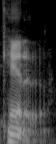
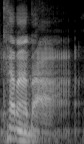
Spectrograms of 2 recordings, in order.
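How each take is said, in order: First: It is said with a native English accent. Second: It is said with a foreign-sounding accent. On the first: The speaker is really from there. The speaker calls it right. "You say Canada, right?" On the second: The speaker is not really from there. The speaker calls it wrong. "you do not say Canada, like Canada"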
